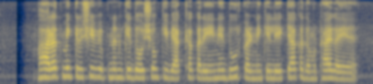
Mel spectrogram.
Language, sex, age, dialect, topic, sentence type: Hindi, female, 18-24, Hindustani Malvi Khadi Boli, agriculture, question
